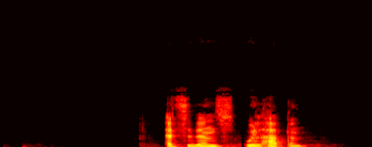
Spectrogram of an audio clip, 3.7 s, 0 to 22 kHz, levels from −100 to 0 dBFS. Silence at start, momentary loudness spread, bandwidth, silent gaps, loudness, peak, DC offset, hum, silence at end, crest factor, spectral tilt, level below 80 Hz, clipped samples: 1.65 s; 10 LU; 8 kHz; none; -32 LUFS; -8 dBFS; under 0.1%; none; 0.7 s; 28 dB; -5.5 dB/octave; -74 dBFS; under 0.1%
